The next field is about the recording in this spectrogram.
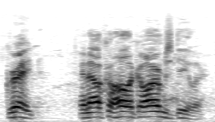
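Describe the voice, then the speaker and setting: An actor playing a stern, sardonic gunslinger in a western game, dry in manner. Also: male voice, on the high side, expressive, normal speed, sharp tone, slightly rough, exaggerated voice. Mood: impatient, wry. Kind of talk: animated western game acting.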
